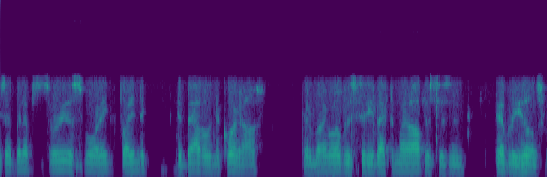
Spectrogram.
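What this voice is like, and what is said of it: Weak, tired, slightly breathless voice. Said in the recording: “I had to catch my breath here. My voice is a little weak, guys.”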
